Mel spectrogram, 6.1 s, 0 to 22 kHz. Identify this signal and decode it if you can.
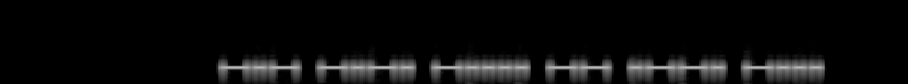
Morse code, heard as a keyed tone, about 22 wpm, 700 Hz. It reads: KC6MPB
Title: USA Call Signs - 6 Characters - Repeated 3x - 22wpm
